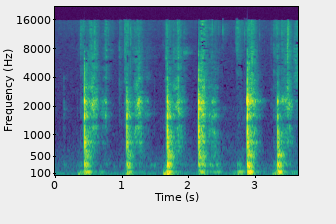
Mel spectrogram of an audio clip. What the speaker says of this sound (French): On va couper les crevettes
